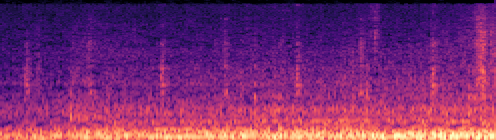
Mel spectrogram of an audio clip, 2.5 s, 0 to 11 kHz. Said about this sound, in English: I'm in a car heading for 5959 Las Colinas Boulevard in Dallas, Texas. It is the global headquarters of ExxonMobil.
